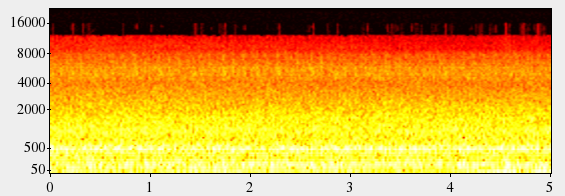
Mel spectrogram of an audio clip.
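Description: Tyres roll over the road.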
